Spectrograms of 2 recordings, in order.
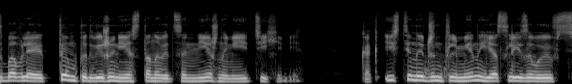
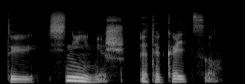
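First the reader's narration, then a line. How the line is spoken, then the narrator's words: Calm. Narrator (Russian): спокойно говорю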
